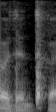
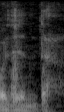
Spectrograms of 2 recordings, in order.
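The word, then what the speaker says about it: agenda: 셀프 로테이션 자기 주장 공공 의제를 갖추기에 공공구제 프라닝 더 어에 어젠트 어젠다 어젠다 어젠다 어젠트가 아니고 어젠다 공공 의제를 갖추기 권력 기우기 뭐 영량 건설 사본의 창출 이렇게 기술 방법이 있다는 걸 꼭 기억하시기 바랍니다.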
